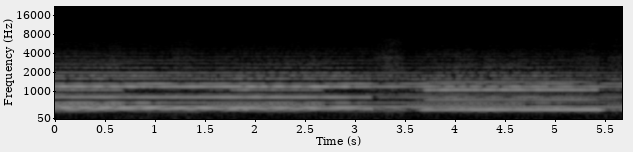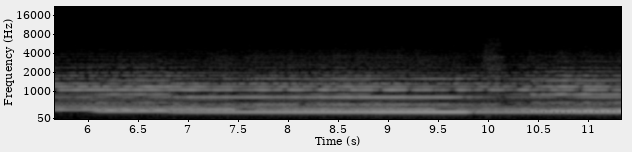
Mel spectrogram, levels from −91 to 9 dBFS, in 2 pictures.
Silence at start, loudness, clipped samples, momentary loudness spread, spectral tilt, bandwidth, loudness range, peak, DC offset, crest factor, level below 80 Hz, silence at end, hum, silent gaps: 0 s; -40 LUFS; under 0.1%; 6 LU; -6 dB/octave; 6.6 kHz; 2 LU; -26 dBFS; under 0.1%; 12 dB; under -90 dBFS; 0 s; none; none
